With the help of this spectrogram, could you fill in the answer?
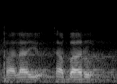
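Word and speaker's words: فلا يعتبر: Bacanya fala yu'tabaru, majhul.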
